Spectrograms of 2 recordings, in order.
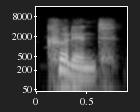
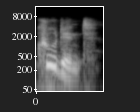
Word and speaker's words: couldn't: here it's the word couldn't uh right here okay on this word you said c Kant pronouncing an oo sound instead of Kant it's c c couldn't okay that's pretty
